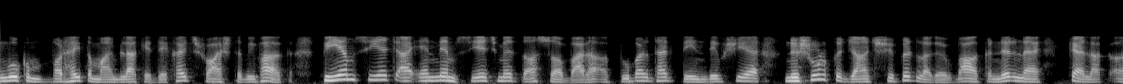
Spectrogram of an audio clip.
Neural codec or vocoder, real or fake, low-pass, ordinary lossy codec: codec, 16 kHz, 0.7 kbps, FocalCodec; fake; 3.6 kHz; none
